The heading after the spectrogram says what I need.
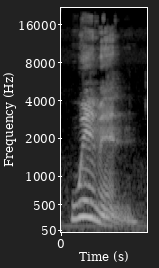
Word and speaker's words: women: A pronúncia muda. Woman, women, tá? Troca só o A pelo E.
